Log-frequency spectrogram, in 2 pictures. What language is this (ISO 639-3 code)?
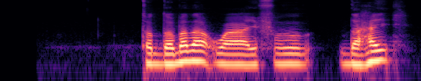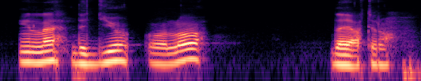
som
